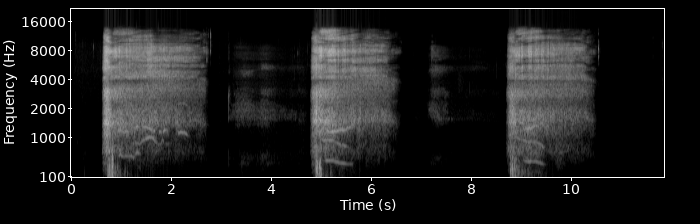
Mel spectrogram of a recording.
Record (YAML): exhalation_length: 11.9 s
exhalation_amplitude: 28919
exhalation_signal_mean_std_ratio: 0.39
survey_phase: beta (2021-08-13 to 2022-03-07)
age: 18-44
gender: Female
wearing_mask: 'No'
symptom_none: true
smoker_status: Never smoked
respiratory_condition_asthma: false
respiratory_condition_other: false
recruitment_source: REACT
submission_delay: 2 days
covid_test_result: Negative
covid_test_method: RT-qPCR
influenza_a_test_result: Negative
influenza_b_test_result: Negative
